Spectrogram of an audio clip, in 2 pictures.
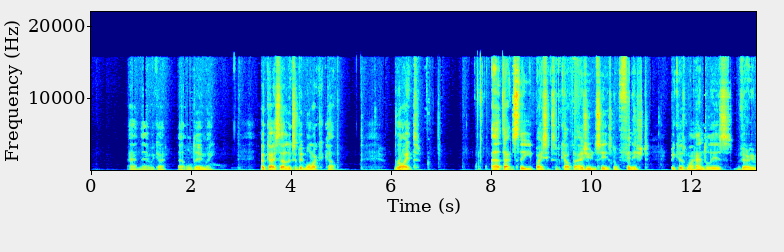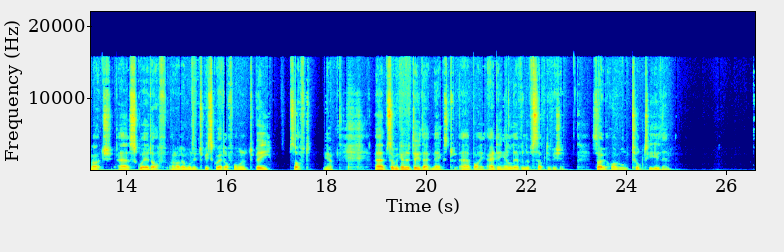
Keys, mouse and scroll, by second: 5.2-5.8 scroll down 2, 5.8-8.9 middle drag, 10.9-14.1 middle drag.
